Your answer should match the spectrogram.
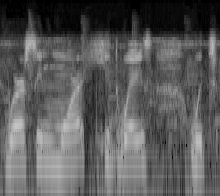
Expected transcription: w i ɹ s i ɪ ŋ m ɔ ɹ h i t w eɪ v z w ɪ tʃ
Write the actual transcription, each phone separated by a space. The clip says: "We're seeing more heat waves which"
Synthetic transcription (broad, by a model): w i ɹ s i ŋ m ɔ ɹ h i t w eɪ z w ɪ tʃ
